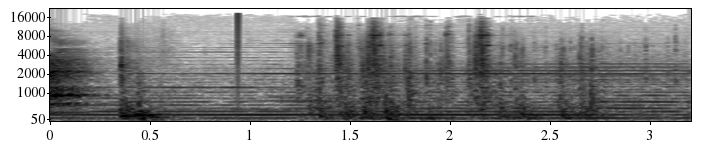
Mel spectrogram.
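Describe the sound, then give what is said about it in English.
The door of a back room slams shut behind a man with a heavy, low thunk, followed by a few scattered knocks and rattles over a steady low hum. No one speaks. “The moment he does, the door slams shut behind him.”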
